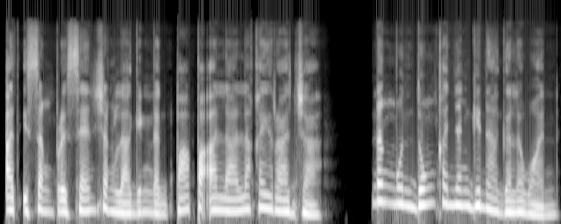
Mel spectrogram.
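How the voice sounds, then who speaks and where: A woman's voice: lowish voice, expressive, normal speed, a little mellow, no room sound, clean studio sound. A woman with a Filipino accent narrating a scripted dramatic story.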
